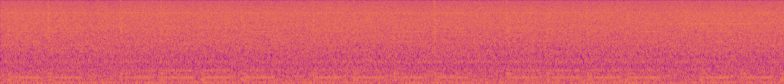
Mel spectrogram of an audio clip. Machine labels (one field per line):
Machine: slide rail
